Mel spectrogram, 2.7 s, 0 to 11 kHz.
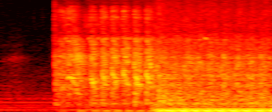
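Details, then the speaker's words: Suzuki GSX1250FA motorcycle with a 5-year-old battery at end of life, started in neutral: about eight heavy, labored starter strokes, longer than its normal instant start, then it runs rough before settling to idle. Bad battery, to be replaced. "you can hear that how it's not running right and now it's running okay that's the symptom I'm talking about that I know the battery is bad also you heard how long it took to crank"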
